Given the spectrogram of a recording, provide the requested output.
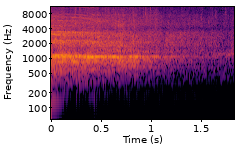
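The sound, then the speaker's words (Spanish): A crowd in Mexico City, urged to shout hallelujah, roars and applauds in a dense, steady wash of clapping and cheering that gradually fades over about two seconds, with no single clear voice standing out. “Shout hallelujah. Grita aleluya.”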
